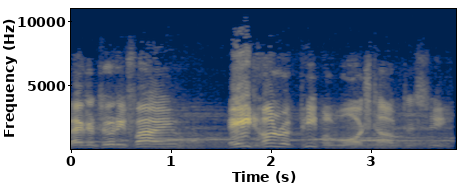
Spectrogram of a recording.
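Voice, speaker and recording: A man's voice: high voice, measured pace. An actor playing a grave, defiant old man in 1940s radio drama, solemn, ominous and declamatory. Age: older. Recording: muffled old radio, loud crowd-like din.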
